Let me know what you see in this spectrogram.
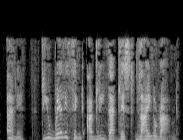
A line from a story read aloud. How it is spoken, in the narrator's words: said Hermione testily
